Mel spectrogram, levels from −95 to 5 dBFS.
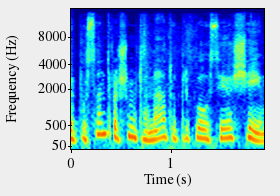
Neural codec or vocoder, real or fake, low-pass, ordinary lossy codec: none; real; 14.4 kHz; AAC, 96 kbps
